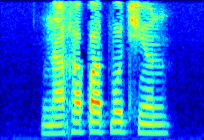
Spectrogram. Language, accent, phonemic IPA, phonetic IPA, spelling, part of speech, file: Armenian, Eastern Armenian, /nɑχɑpɑtmuˈtʰjun/, [nɑχɑpɑtmut͡sʰjún], նախապատմություն, noun, Hy-նախապատմություն.ogg
- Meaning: prehistory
